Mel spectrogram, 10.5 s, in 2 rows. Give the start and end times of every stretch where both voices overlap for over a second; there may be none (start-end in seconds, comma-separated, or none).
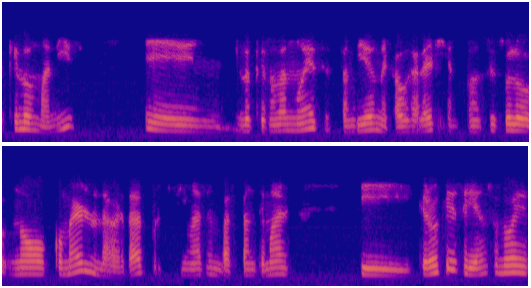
none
